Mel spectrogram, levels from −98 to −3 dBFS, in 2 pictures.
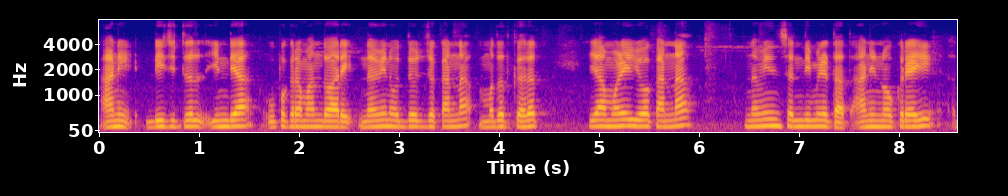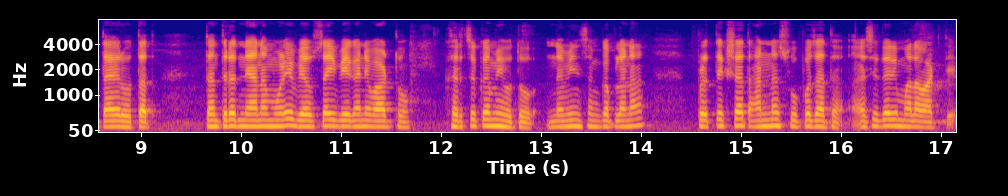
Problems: background sounds at intervals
